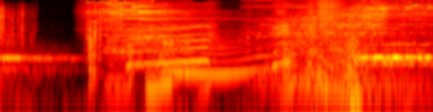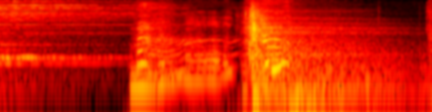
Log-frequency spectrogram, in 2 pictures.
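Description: Several young cartoon characters exclaim excitedly together.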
